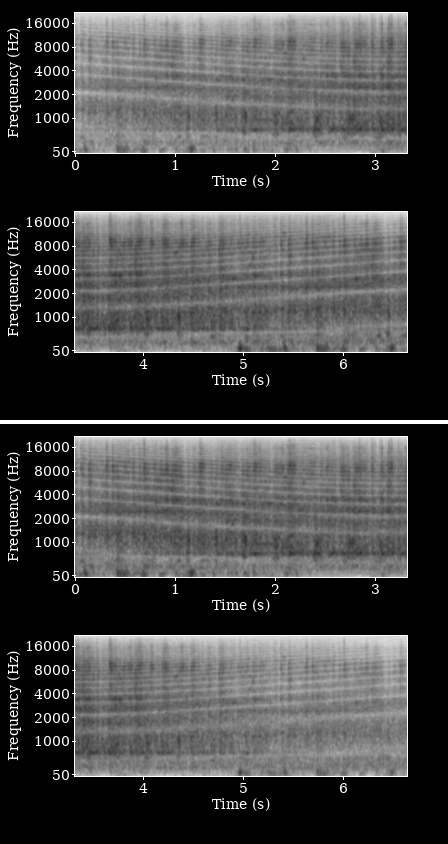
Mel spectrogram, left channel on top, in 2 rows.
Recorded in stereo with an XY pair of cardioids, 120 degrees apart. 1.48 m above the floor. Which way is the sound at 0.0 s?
55° right.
